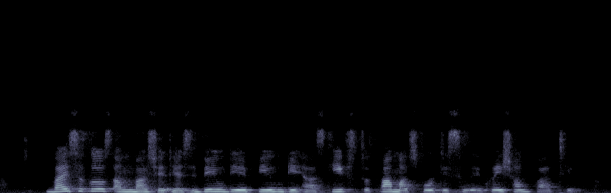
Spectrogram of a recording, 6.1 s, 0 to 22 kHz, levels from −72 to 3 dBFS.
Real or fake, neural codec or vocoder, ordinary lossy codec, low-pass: fake; codec, 16 kHz, 0.5 kbps, FunCodec, trained on Chinese and English, 25 frames a second; Opus, 24 kbps; 7.2 kHz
